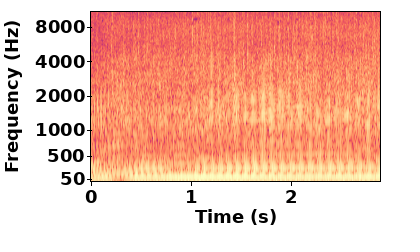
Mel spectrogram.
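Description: Steady, loud drone of a bush plane's propeller engine in Microsoft Flight Simulator on the Patagonia trip, running continuously while taxiing on dirt, close and even with no voices.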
